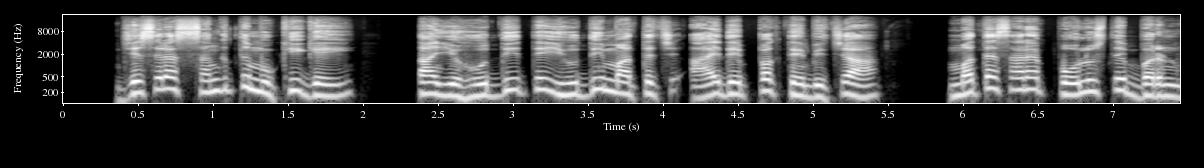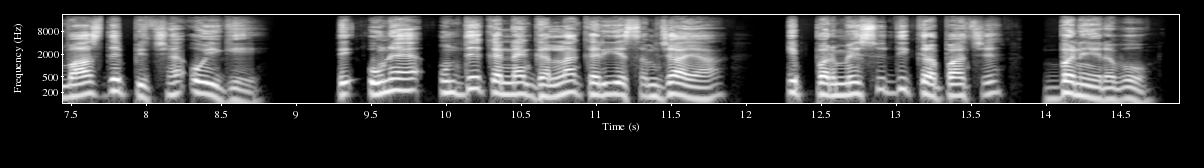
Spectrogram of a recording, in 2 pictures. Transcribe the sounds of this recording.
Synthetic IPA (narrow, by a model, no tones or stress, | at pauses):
d͡ʒeːslasɐ̃ŋɡət̪mʊkʰiɡɐi | t̪ãjɐɦuːd̪it̪ejɐɦuːd̪imaːt̪et͡ʃaːed̪epɐk̚t̪ẽbɪt͡ʃa | mɐt̪ɛ̃saːɾɛpɔːlʊsd̪ebɐɾənbaːs̬d̪epɪtːt͡ʃʰɛ̃ʔoːiɡeː | t̪eʊnɛ̃ʊ̃nd̪ekɐnːɛ̃ɡɐlːãkɐɾɪjɛsɐmd͡ʒaːja | kipɐɾmeːsəɾd̪ikɾɐpãt͡ʃ | bɐɽ̃eɾɐʋoː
